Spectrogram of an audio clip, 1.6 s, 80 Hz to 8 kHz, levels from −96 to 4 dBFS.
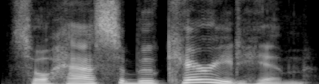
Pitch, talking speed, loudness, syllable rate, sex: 165 Hz, 150 wpm, -19 LUFS, 4.7 syllables/s, male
